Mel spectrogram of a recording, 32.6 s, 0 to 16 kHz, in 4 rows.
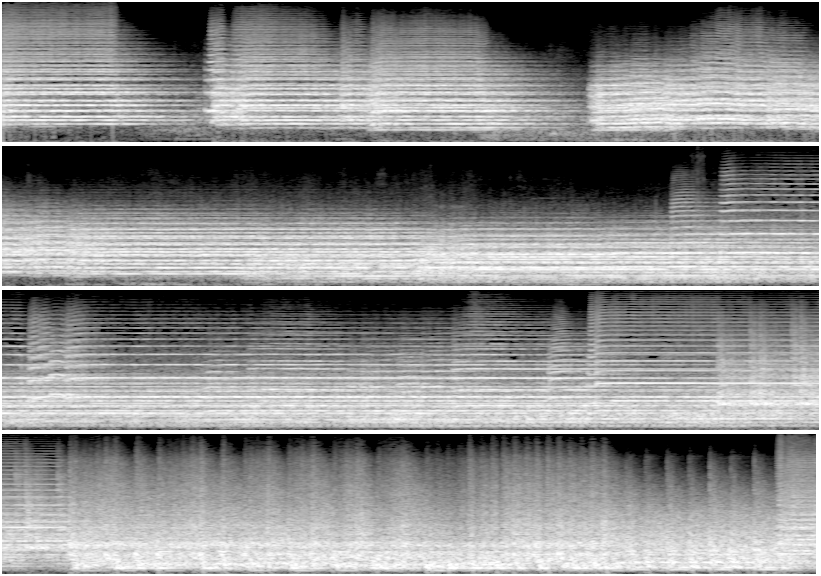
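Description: Drum and bugle corps horn line of G bugles playing loud held chords. The first two cut off sharply at about 2 and 6 seconds, then a long chord builds and swells. Near the end the percussion section comes in with a loud wash of cymbals and drums under the brass.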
